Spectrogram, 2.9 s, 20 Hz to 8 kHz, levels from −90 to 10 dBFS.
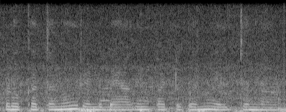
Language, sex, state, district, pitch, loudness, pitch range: Telugu, female, Andhra Pradesh, Chittoor, 200 Hz, -14 LUFS, 195-205 Hz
